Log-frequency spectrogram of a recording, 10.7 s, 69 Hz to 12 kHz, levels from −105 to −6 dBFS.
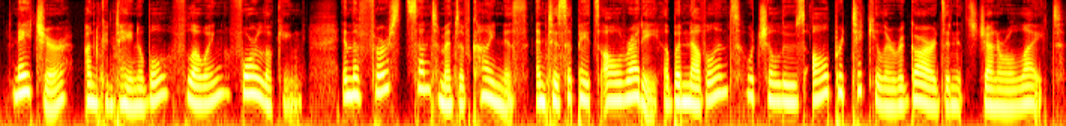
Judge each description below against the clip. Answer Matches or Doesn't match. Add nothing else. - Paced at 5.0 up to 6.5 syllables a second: Matches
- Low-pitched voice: Doesn't match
